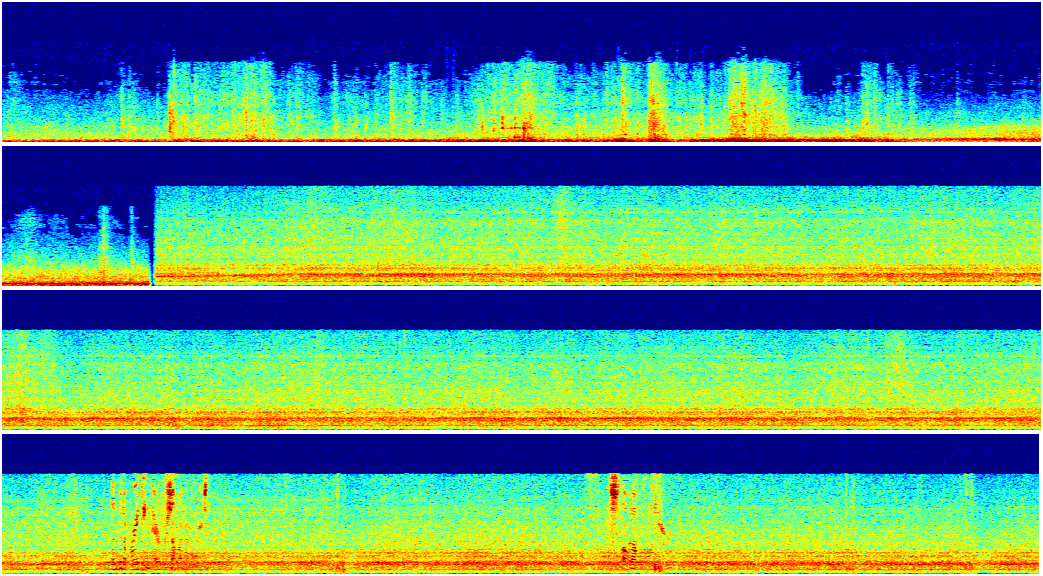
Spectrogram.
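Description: Tyre and road noise inside the cabin of an electric Tesla on the move. It starts as a loud low rumble, then about nine seconds in drops abruptly to a quieter, steady hum.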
